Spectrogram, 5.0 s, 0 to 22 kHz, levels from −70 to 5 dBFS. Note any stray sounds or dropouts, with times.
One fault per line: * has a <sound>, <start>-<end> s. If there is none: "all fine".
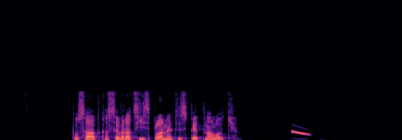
* has a chirp, 3.6-3.9 s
